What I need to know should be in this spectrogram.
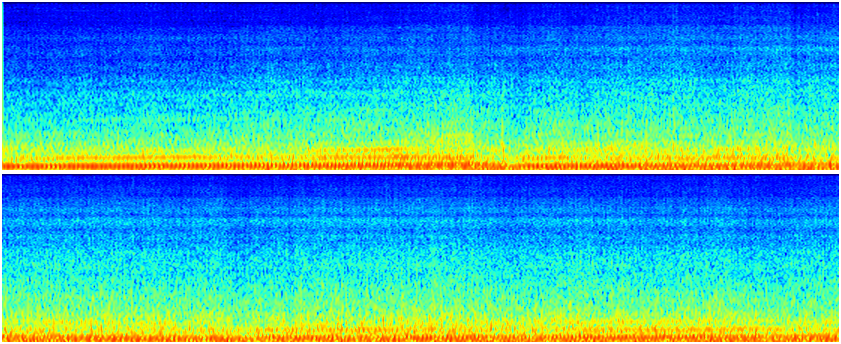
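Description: A motorcycle engine hums steadily as the bike rides along a road.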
